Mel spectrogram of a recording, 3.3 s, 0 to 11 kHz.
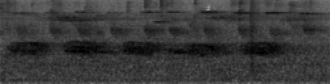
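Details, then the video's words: Juvenile grey hornbill giving a series of five mid-pitched, slightly nasal notes, repeated about every 0.6 seconds against a faint, steady background hiss. "Juvenile grey hornbill"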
